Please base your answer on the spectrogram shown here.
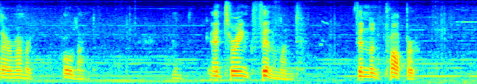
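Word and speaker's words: Öland: That's how it's pronounced. I remember. Oland.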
